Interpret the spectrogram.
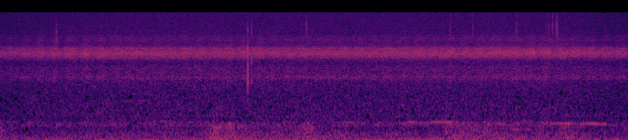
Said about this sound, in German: Die Hintergrundgeräusche, die du jetzt hören kannst, das Zirpen der Grillen, vielleicht auch den Gesang der Vögel, vielleicht auch ein leises Stimmengewirr.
